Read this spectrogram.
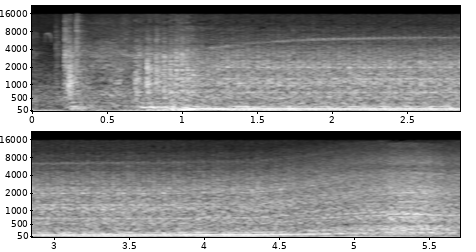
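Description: A tractor engine starts up and idles with a low steady rumble.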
